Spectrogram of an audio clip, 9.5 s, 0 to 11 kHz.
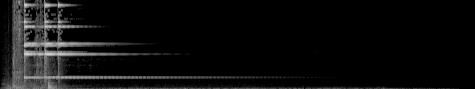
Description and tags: Old fashioned doorbell pulled with lever, recorded in old house from 1890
